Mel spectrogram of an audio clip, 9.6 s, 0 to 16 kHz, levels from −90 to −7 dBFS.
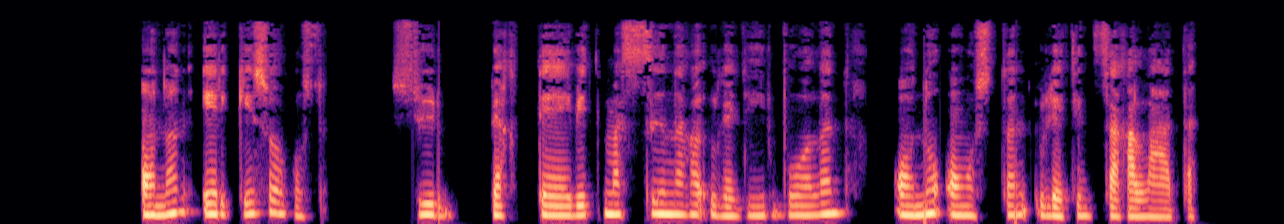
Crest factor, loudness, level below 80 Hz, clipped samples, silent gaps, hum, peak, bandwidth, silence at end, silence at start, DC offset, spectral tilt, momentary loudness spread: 18 dB; -19 LUFS; -52 dBFS; under 0.1%; 2.48-2.94 s, 3.55-3.68 s, 3.92-4.02 s, 6.51-6.70 s; none; 0 dBFS; 11.5 kHz; 0.7 s; 1.05 s; under 0.1%; -6 dB/octave; 9 LU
